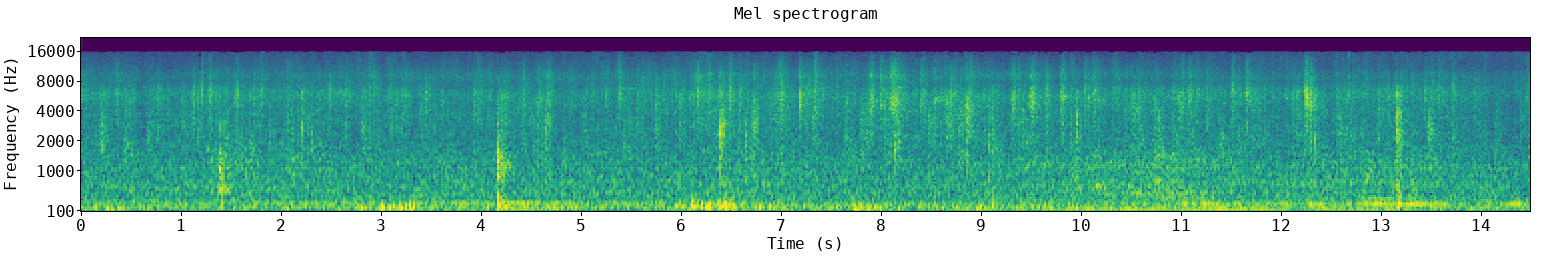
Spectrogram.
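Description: Brush fire burning on a hillside, crackling with a steady patter of small pops and one sharper pop about four seconds in, over a faint low steady hum.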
